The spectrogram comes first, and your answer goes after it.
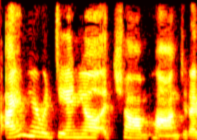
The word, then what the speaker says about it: Acheampong: So I am here with Daniel Acheampong. Did I pronounce that correctly?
